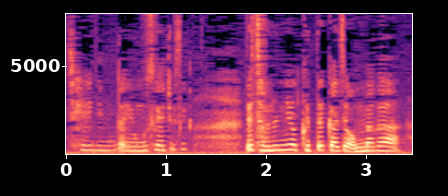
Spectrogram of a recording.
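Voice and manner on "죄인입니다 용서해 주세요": hushed, breathy repentant plea, softer; retold tearful prayer. Mother repenting before the pastor, in a hushed tearful plea. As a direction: murmur it like a broken confession. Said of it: "엄마가 십 분도 안 돼서 통곡을 하더라고요".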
